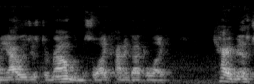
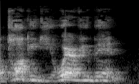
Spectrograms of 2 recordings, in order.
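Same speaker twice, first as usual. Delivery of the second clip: loud, high-pitched imitation of a yelling boss; Vince yelling; 8 semitones higher, 8 dB louder than usual. Boss to an employee looking around, yelling. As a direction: bellow it at someone ignoring you. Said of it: "Vince starts yelling".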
